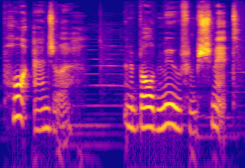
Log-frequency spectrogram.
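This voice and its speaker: An actress playing a skeptical, dry-witted college student co-hosting a true-crime podcast in an audio drama. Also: female voice, lowish voice, slow pace, a little mellow, soft background music. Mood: skeptical, wry. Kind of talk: conversational audio drama acting as podcast co-host.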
